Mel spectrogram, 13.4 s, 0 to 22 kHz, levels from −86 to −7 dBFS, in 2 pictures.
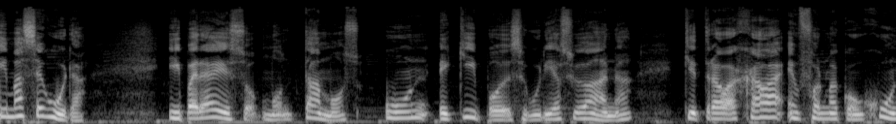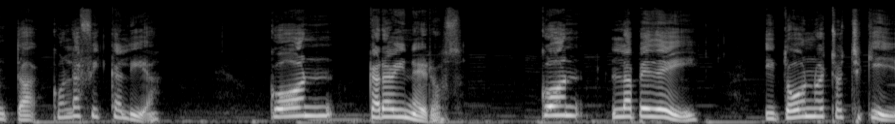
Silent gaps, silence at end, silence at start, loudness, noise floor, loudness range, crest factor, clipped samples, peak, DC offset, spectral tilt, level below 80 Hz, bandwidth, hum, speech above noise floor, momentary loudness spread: none; 0 s; 0 s; -29 LUFS; -57 dBFS; 3 LU; 18 dB; under 0.1%; -10 dBFS; under 0.1%; -6 dB/octave; -54 dBFS; 17 kHz; none; 29 dB; 11 LU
